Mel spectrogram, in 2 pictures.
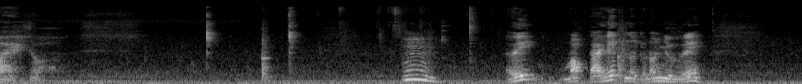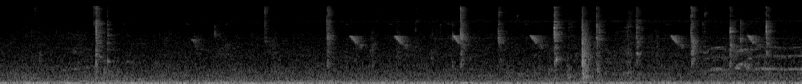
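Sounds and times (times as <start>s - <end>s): small bird chirping: 9.3s - 16.0s
chicken calling: 14.4s - 16.0s.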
